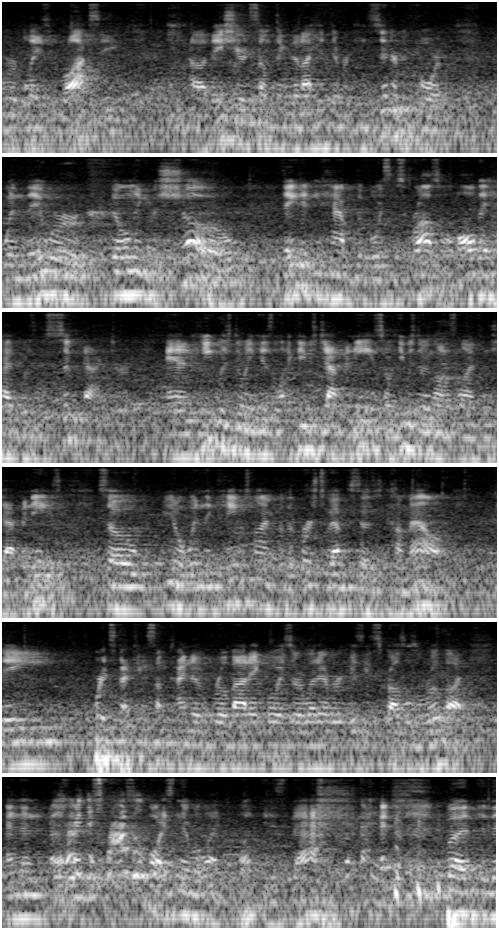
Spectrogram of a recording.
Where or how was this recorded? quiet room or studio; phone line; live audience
live audience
